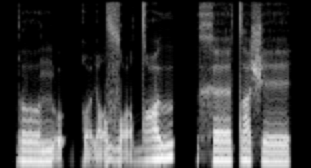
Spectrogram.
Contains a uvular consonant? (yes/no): yes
